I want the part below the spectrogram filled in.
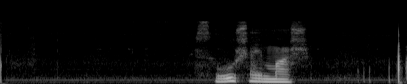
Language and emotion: Russian, neutral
